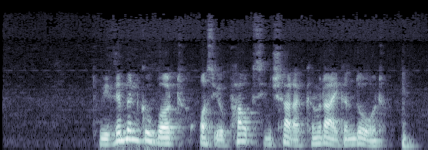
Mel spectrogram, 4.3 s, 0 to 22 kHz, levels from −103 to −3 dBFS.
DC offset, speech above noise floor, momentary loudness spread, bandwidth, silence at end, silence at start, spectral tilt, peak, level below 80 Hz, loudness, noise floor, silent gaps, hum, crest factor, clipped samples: under 0.1%; 44 dB; 8 LU; 14 kHz; 0.15 s; 1 s; -8 dB/octave; -2 dBFS; -48 dBFS; -18 LUFS; -62 dBFS; none; none; 18 dB; under 0.1%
